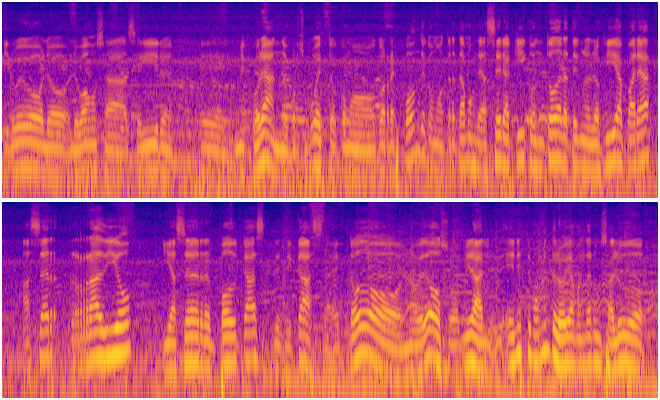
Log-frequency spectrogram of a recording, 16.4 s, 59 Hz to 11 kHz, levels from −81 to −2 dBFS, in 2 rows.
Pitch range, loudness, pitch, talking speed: 115-155 Hz, -19 LUFS, 135 Hz, 155 wpm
